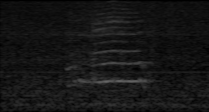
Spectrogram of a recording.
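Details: Rescued one-year-old mackerel-and-white cat indoors, calling to its owner who has shut herself in another room. One steady, level meow lasting about half a second, with clear overtones, over a quiet room.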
